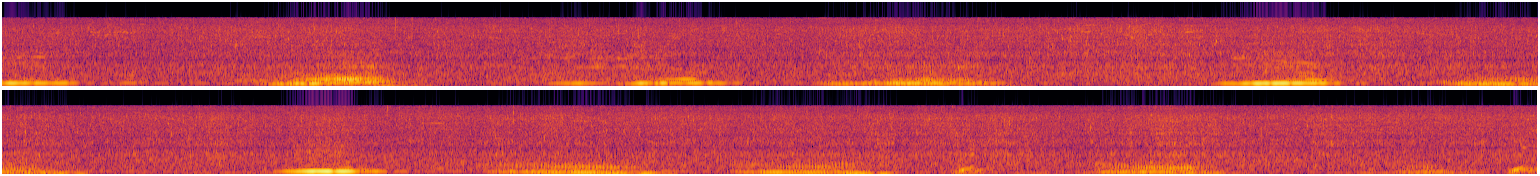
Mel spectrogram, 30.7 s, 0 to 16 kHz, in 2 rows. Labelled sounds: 5.9	6.2	humpback whale, 1.2 to 1.4 kHz
8.0	8.3	humpback whale, 7.4 to 7.6 kHz

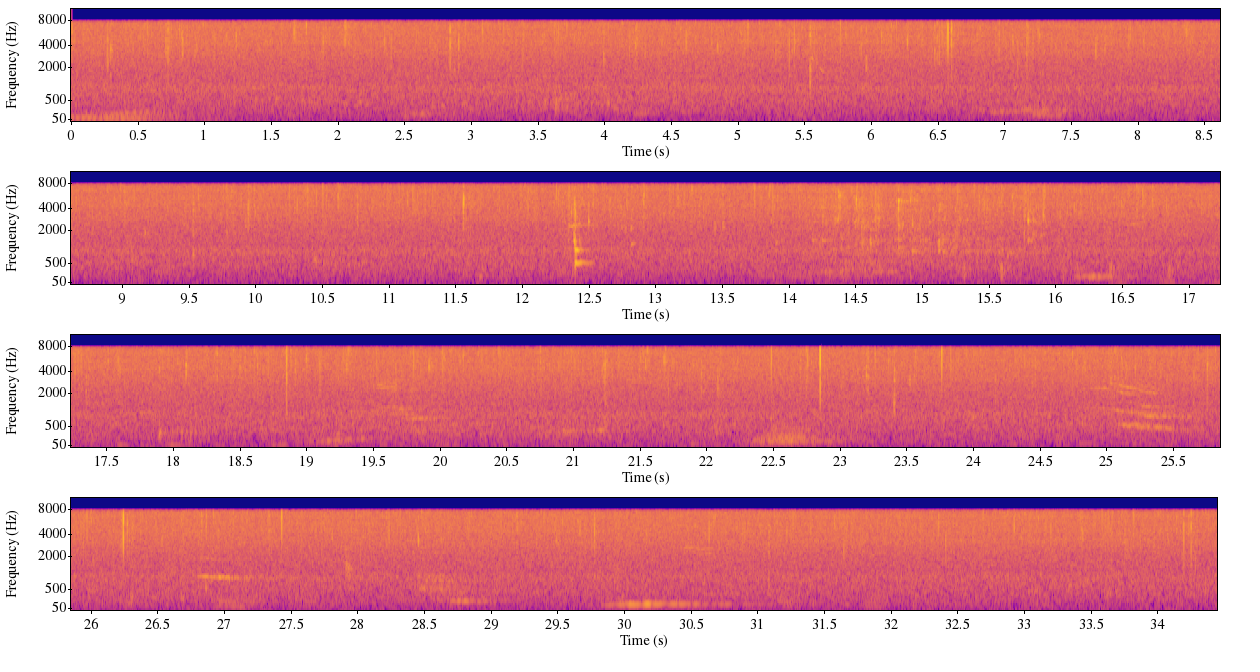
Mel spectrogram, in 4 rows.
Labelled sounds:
19.5	19.8	humpback whale, 1.1 to 1.3 kHz
25.0	25.5	humpback whale, 0.78 to 2.8 kHz
26.8	27.1	humpback whale, 0.81 to 1.0 kHz
30.4	30.7	humpback whale, 2.5 to 2.7 kHz

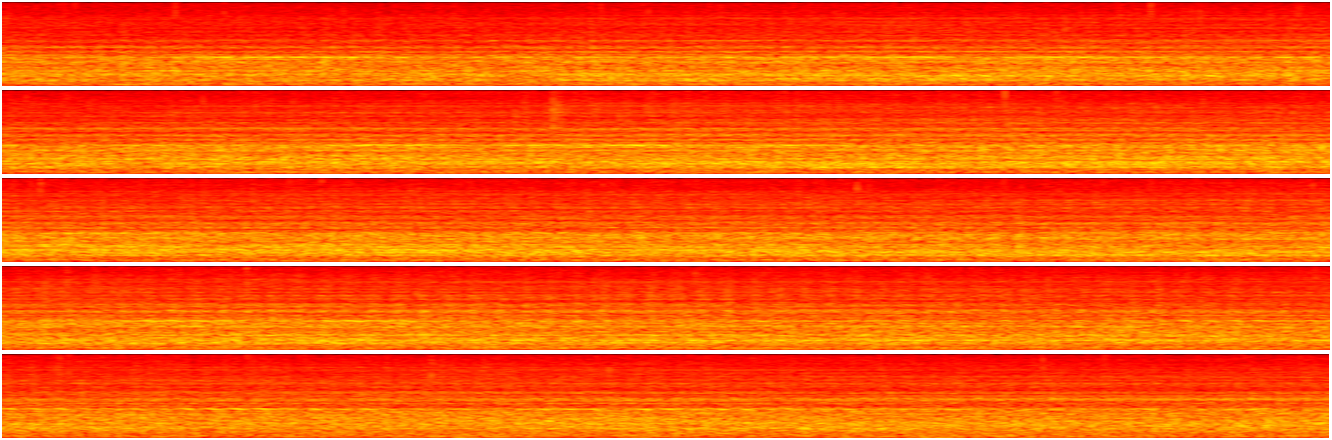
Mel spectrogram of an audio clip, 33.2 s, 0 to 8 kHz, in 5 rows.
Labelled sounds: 1.0	1.3	vessel noise, 0.91 to 1.1 kHz

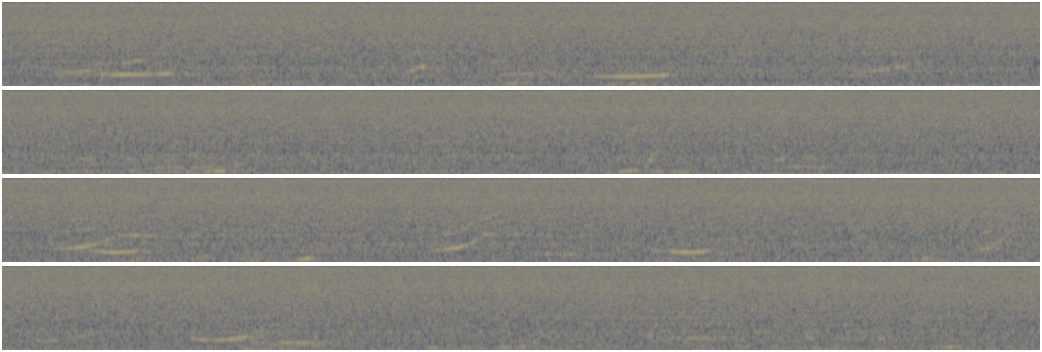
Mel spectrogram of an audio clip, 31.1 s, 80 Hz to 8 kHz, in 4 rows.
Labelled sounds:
16.4	16.7	humpback whale, 0.96 to 1.1 kHz

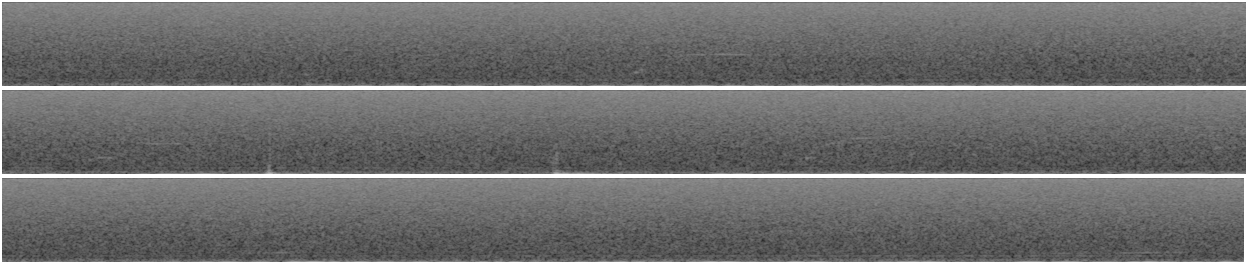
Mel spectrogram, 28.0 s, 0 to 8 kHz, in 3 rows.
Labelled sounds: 5.3	5.6	killer whale, 1.1 to 1.2 kHz

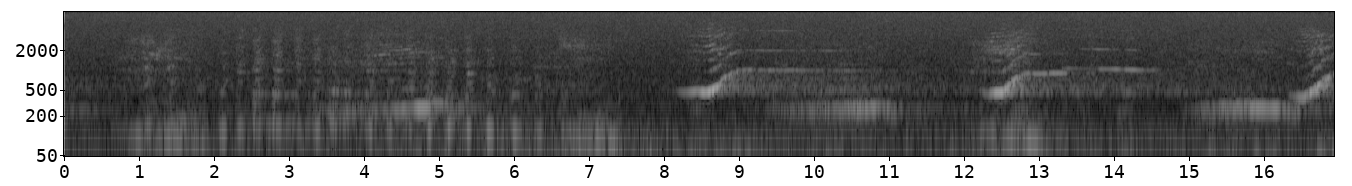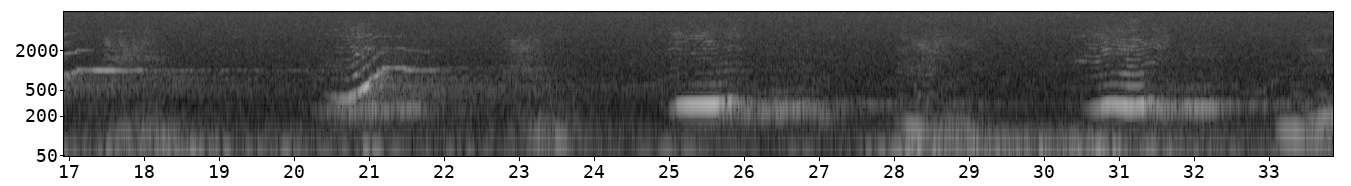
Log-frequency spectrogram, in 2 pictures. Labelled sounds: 4.1	4.9	humpback whale, 1.7 to 2.2 kHz
8.4	9.8	humpback whale, 0.80 to 4.1 kHz
12.3	14.4	humpback whale, 0.80 to 3.6 kHz
16.5	17.7	humpback whale, 0.80 to 2.1 kHz
20.7	22.9	humpback whale, 0.80 to 3.6 kHz
25.0	25.6	humpback whale, 2.6 to 3.5 kHz
28.2	28.5	humpback whale, 2.1 to 2.7 kHz
30.4	31.4	humpback whale, 0.80 to 2.5 kHz

